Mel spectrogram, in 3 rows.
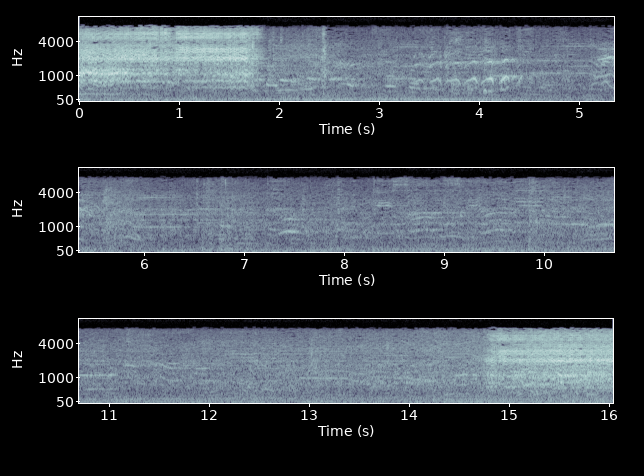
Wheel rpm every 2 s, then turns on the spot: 60, 10, 0, 0, 0, 0, 0, 30.
none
